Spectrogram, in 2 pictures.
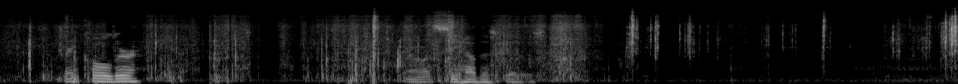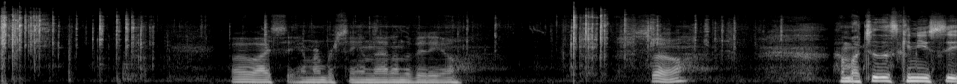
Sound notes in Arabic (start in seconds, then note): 9.2 خشخشة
